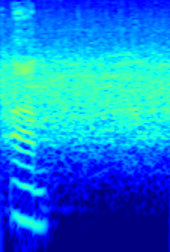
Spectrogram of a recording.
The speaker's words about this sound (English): That deserves some of that right there. Another applause.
